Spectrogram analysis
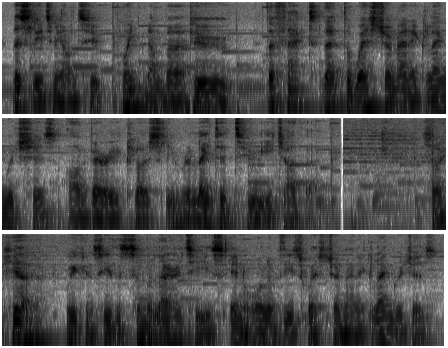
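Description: A man in his twenties speaks in a low, gravelly, mellow voice with a South African accent. He's a YouTube host in a small home bedroom, chatting informally to camera in an explainer about languages.

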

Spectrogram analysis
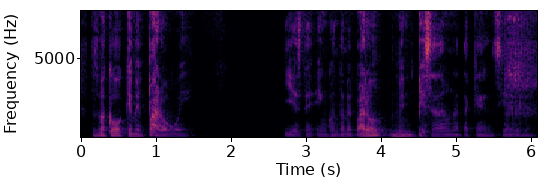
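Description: A man's voice: deep voice, a little fast, slight background noise. A man with a Mexican Spanish accent, a podcast co-host telling a personal story in casual, swearing, slang-filled chat, acting out what people said. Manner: swearing, slangy, animated retelling with acted quotes.

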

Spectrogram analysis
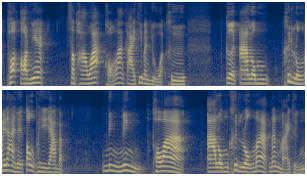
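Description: A man's voice: fairly high pitch, pushed and bright. A man hosting a casual film review chat, blunt and full of crude slang and swearing, hammering points with repeated words. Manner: emphatic repetitions.

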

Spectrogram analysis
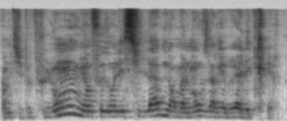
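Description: A woman teacher dictates simple words to young children in a low voice, spelling each one slowly letter by letter. She sits back from the microphone in a room with an echo. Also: darkish tone, slight background noise. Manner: slow, spells words letter by letter and repeats them. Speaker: first-grade teacher. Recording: echoey room, voice from a distance.

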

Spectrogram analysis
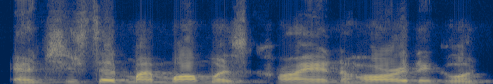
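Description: A woman's voice: sits low, level tone, moderate pace. Chatty woman telling family stories. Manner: chatty and informal, laughs often. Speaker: storyteller and guest speaker. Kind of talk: casual storytelling presentation. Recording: dull lo-fi recording.

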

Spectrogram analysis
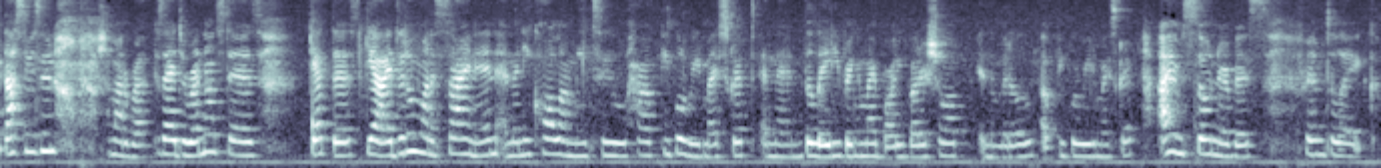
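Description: A woman's voice: a little high, slight background noise. A young woman, a college student, chatting animatedly to the camera in a casual vlog from home. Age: young adult.

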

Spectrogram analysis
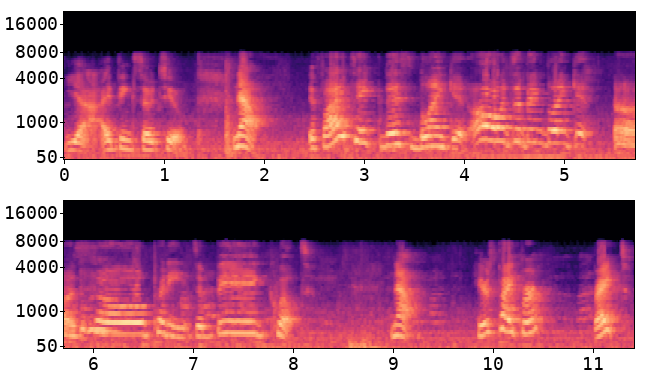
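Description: In a small indoor classroom, a mother in her thirties who presents children's read-alouds shares a picture book with a small child, explaining it in simple language and often checking in with questions. Her voice sits high and is somewhat dark, with lively intonation and a slow pace. The webcam audio is muffled, echoey and noisy.

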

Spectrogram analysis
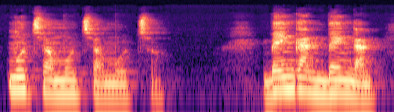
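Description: A priest with a sore throat chats casually with his followers, mixing jokes with advice and sometimes sounding exasperated. He speaks slowly in a warm, mid-range voice.

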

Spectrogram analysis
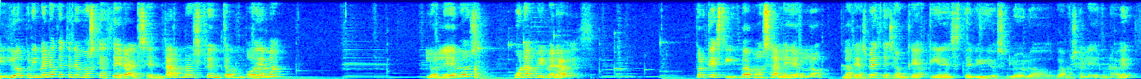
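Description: A woman from Spain giving a lively, chatty poetry lesson with playful asides. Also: medium pitch. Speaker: literature teacher. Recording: echoey room, soft guitar music.

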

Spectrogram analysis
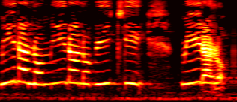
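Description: A woman's voice: very high voice, little pitch movement, takes it slowly, fairly bright tone. A woman host chatting affectionately with her pet parrot in coaxing, teasing baby talk, often laughing. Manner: sing-song baby talk. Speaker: parrot owner and channel host.

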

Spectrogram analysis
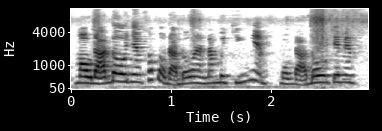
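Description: Woman selling clothes on a live stream, high voice, nonstop repetitive sales patter, noisy background. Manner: rapid repetitive patter, rattling off colors, sizes and prices. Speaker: online clothing seller. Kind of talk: livestream sales pitch.

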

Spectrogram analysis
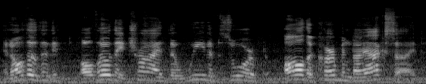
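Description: This middle-aged man reads a rhyming storybook for children in a high voice at a moderate pace, putting expression into it while sometimes stumbling and rereading. The setting is a small, cramped window module on a space station, and the distant mic picks up a loud, steady hum like ventilation or air conditioning.

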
